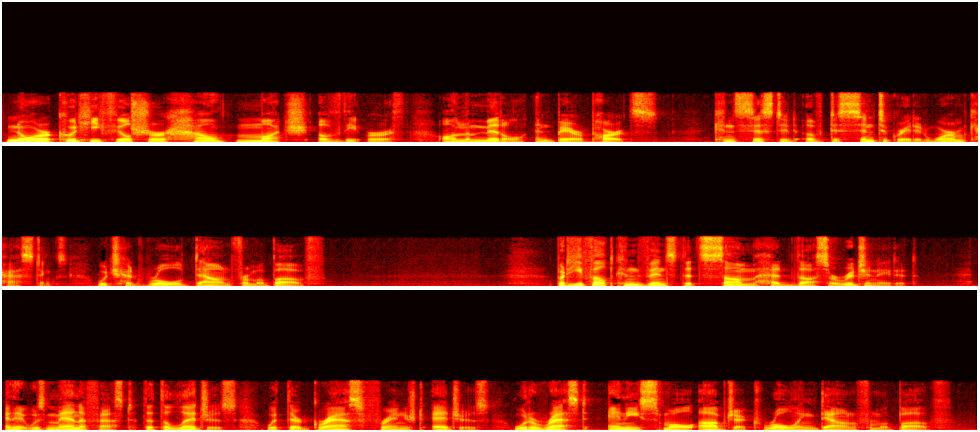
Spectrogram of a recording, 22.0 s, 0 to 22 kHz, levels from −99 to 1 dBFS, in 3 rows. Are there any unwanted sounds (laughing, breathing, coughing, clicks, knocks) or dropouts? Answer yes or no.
no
